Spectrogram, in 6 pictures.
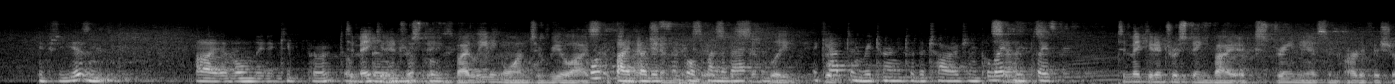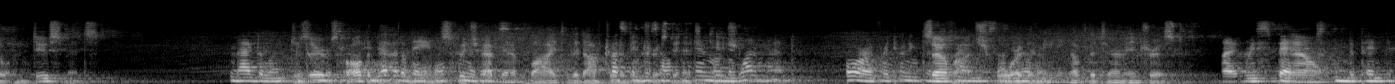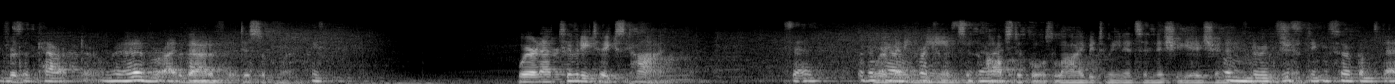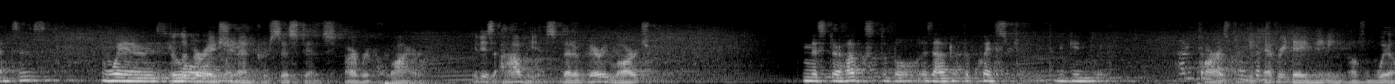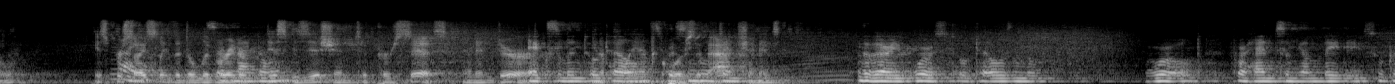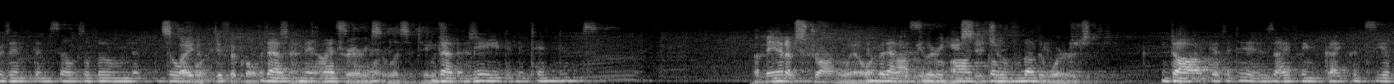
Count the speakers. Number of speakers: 2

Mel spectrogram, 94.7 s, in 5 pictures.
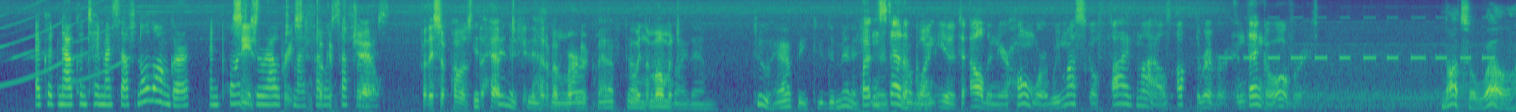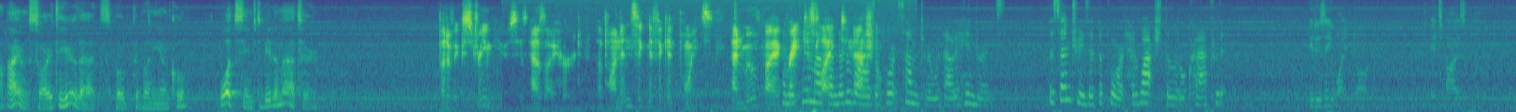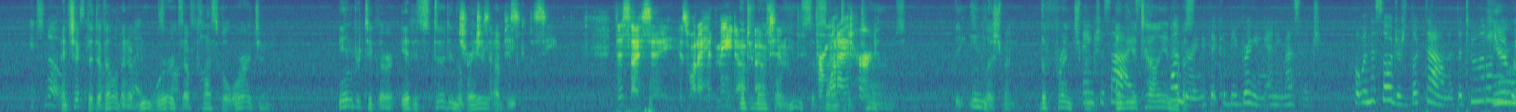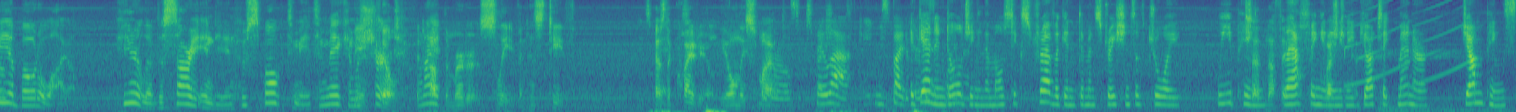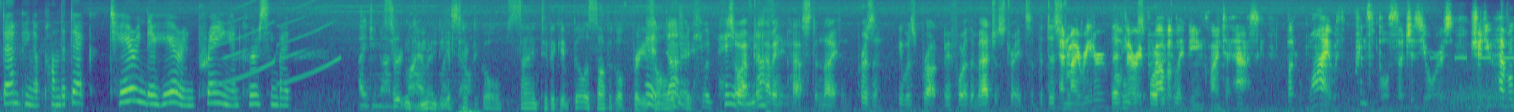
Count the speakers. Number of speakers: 9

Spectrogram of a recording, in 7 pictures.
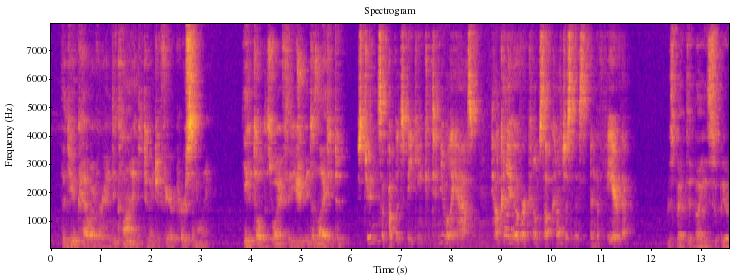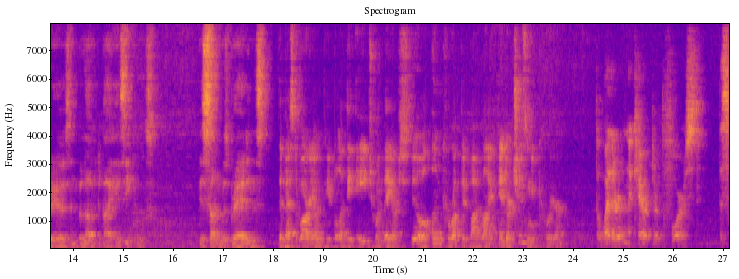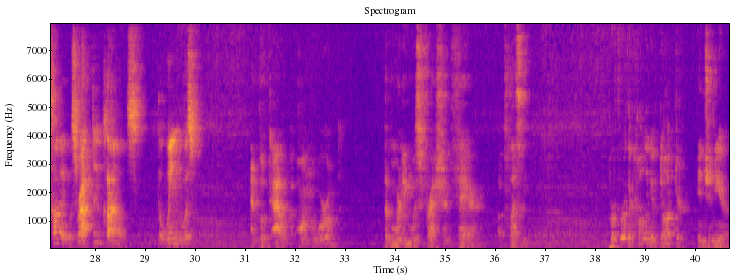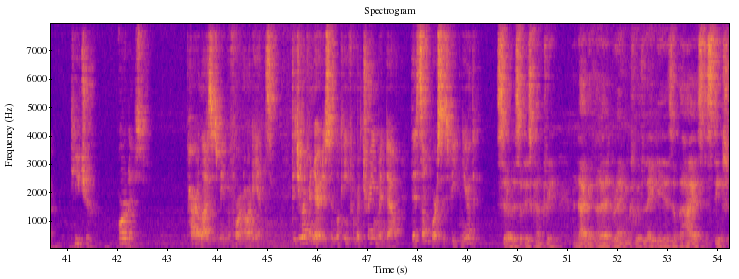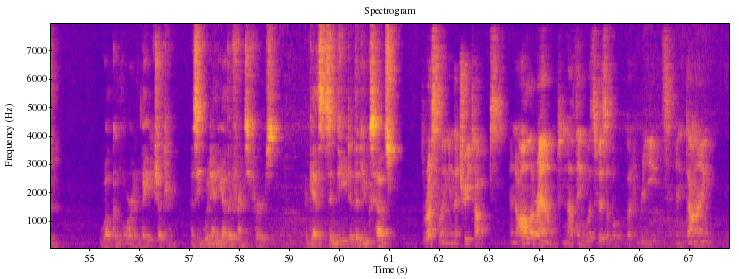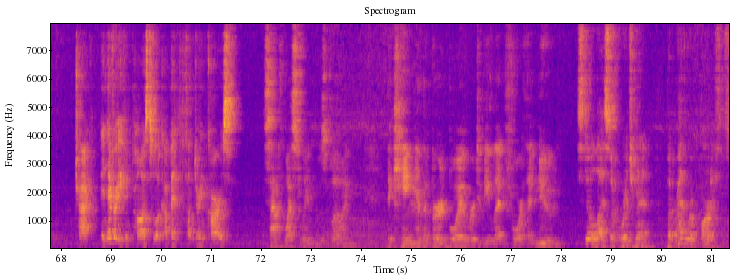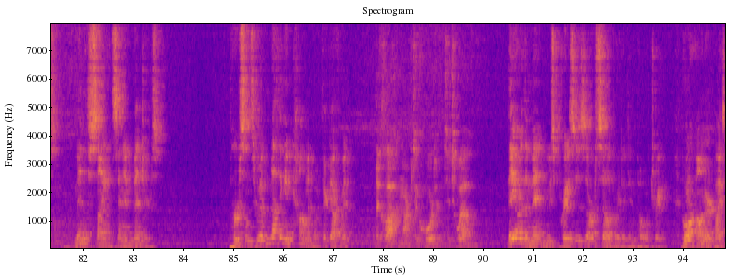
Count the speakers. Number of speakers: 6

